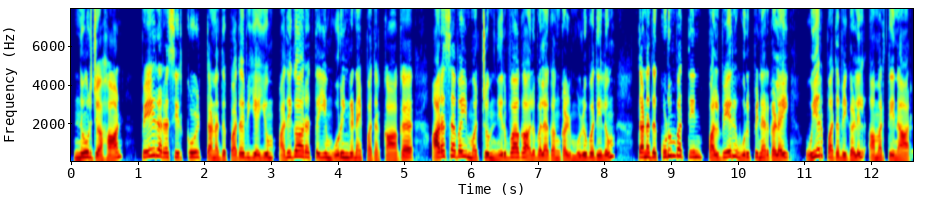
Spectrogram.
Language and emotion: Tamil, neutral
